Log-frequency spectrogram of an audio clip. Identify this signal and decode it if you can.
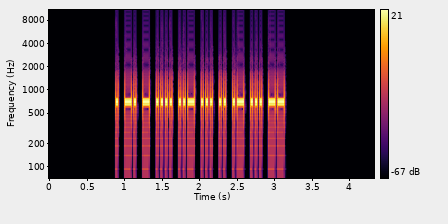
Morse code, heard as a keyed tone, about 40 wpm, 700 Hz. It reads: ENTHUSIASM
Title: Top 1751-2000 Words 40wpm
